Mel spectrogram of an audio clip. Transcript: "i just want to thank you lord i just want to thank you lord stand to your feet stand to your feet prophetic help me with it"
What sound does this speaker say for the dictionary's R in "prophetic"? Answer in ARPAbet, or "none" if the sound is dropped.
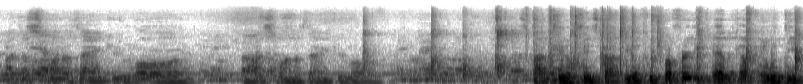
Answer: none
